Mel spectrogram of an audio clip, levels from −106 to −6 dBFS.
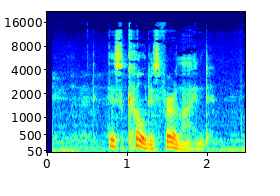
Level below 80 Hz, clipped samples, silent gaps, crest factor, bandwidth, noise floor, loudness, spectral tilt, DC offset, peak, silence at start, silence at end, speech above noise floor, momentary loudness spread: -58 dBFS; under 0.1%; none; 20 dB; 16 kHz; -53 dBFS; -31 LUFS; -4.5 dB/octave; under 0.1%; -14 dBFS; 0.05 s; 0 s; 22 dB; 24 LU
